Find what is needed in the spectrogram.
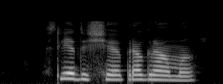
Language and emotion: Russian, neutral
